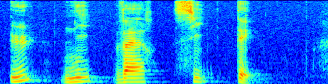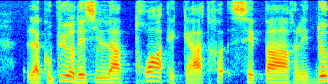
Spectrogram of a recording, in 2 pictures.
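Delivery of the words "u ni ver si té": U, ni, ver, si, té, each syllable said apart; détaché syllabe par syllabe; split into syllables. Shown as a demonstration. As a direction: spell out université syllable by syllable, with pauses. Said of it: "qui comporte cinq syllabes".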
